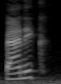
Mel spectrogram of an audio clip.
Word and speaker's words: panic: so let's break this Panic is PA Nick which means I will stress on PA and it's pronounced at panic tragic tragic I will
